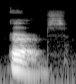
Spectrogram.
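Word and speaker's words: urbs: can hear them both we find the exception at the end of a word where the BS sounds more like a b z so for the word for city is pronounced herbs now two C's CC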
